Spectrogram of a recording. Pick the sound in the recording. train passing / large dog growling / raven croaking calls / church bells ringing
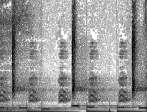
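raven croaking calls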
